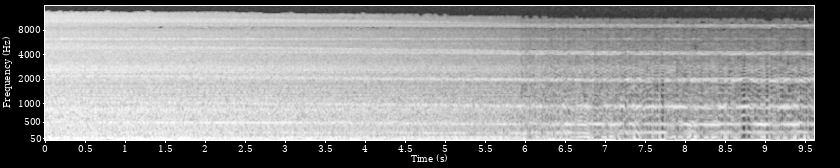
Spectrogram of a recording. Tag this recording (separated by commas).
Music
